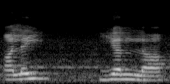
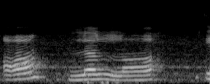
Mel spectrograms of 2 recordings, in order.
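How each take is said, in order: First: अलैयल्लाह with an extra ay-y before Allah; wrong sounded ya. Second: अलल्लाह very slowly, la joined to a thick doubled l; correct silent ya. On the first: Teacher warns against misreading, sounded ya. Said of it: "नहीं पढ़ेंगे". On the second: Teacher shows lam joined to lam, slow recitation. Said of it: "लाम को direct लाम के साथ मिलाया". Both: Shown as a demonstration.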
